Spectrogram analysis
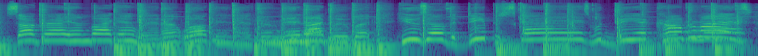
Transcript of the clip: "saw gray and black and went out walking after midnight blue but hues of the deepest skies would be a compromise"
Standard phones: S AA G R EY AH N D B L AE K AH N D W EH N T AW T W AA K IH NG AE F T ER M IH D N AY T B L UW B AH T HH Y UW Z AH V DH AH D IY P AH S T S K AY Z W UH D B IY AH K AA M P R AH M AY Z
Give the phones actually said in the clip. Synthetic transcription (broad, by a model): S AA G R EY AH N B L AE K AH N W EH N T AW T W AA K IH NG AE F T ER M IH D N AY T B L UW B AH T HH Y UW Z AH V DH AH D IY P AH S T S K AY Z W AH D B IY AH K AA M P R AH M AY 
